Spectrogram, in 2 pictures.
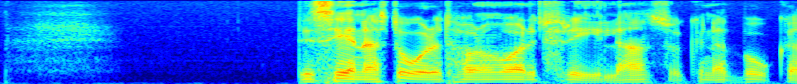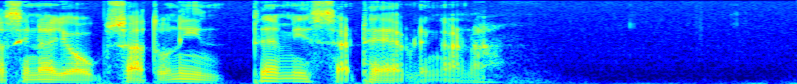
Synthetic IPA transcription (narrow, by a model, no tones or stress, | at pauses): d̪̥ɛseːnast̪əoːɾət̪haɾhʊnvɑːɾɪt̪fɾiːlansɔkʰːɵnːat̪̚buːkʰasiːnajɔbːsɔa̰t̪hʊnɪnt̪əmɪsːa̰ʈʰɛ̰ːvlɪ̰ŋa̰ɳa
